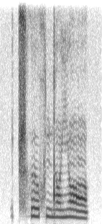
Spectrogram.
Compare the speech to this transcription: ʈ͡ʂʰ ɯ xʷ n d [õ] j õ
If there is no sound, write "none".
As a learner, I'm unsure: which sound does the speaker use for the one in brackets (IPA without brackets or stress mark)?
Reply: õ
